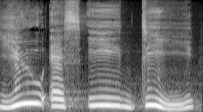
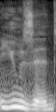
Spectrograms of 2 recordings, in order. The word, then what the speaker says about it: used to: spelling s it's it's u s e d and then t o but the pronunciation is not used it's used unusual used okay so the example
